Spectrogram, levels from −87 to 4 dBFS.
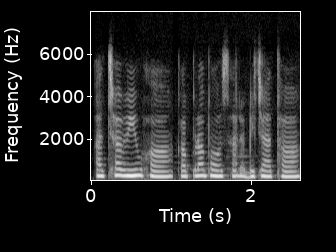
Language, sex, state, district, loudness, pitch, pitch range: Hindi, male, Uttar Pradesh, Varanasi, -13 LUFS, 255 Hz, 245-270 Hz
